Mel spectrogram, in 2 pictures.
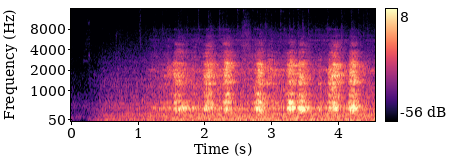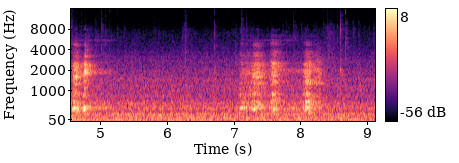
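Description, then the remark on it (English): Quick, rhythmic breaths pulse in a steady run of about a dozen huffs, pause, then resume briefly; moderately loud and airy, over a constant low hiss with no talking. “It's why I stop and I pause and I show every image that I can, play every clip that I can, return back to where I started with breathing.”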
